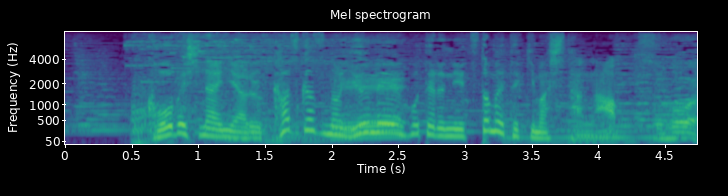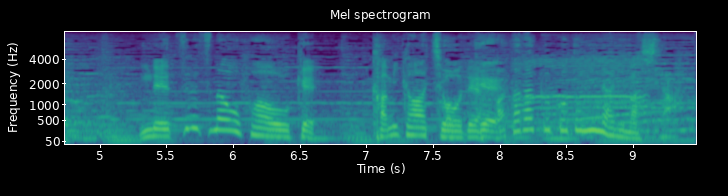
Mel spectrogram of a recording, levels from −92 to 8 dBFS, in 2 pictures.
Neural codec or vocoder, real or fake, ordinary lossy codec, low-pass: none; real; none; none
